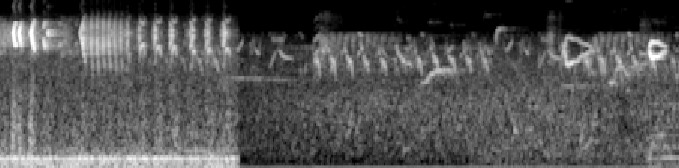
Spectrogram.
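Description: Birds chirping and singing. A loud, fast run of chirps stops abruptly about a second and a half in and gives way to softer, varied chirps and whistles.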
